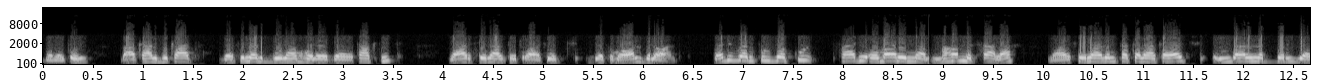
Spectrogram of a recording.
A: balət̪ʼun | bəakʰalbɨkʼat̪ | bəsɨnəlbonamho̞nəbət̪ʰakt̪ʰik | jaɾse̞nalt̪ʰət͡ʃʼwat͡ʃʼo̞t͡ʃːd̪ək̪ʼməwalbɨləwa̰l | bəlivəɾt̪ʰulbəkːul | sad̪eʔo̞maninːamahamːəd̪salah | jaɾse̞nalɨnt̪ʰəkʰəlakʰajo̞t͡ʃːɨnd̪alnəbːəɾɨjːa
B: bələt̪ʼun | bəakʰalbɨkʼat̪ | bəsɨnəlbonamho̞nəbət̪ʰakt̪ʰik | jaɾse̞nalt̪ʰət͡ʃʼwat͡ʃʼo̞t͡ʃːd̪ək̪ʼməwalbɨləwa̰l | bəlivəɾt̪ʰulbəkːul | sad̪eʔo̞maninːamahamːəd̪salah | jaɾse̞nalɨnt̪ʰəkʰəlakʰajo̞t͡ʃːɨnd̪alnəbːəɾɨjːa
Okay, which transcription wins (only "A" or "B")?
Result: B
